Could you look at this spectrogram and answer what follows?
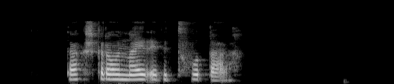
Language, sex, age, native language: Icelandic, female, 40-49, Icelandic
